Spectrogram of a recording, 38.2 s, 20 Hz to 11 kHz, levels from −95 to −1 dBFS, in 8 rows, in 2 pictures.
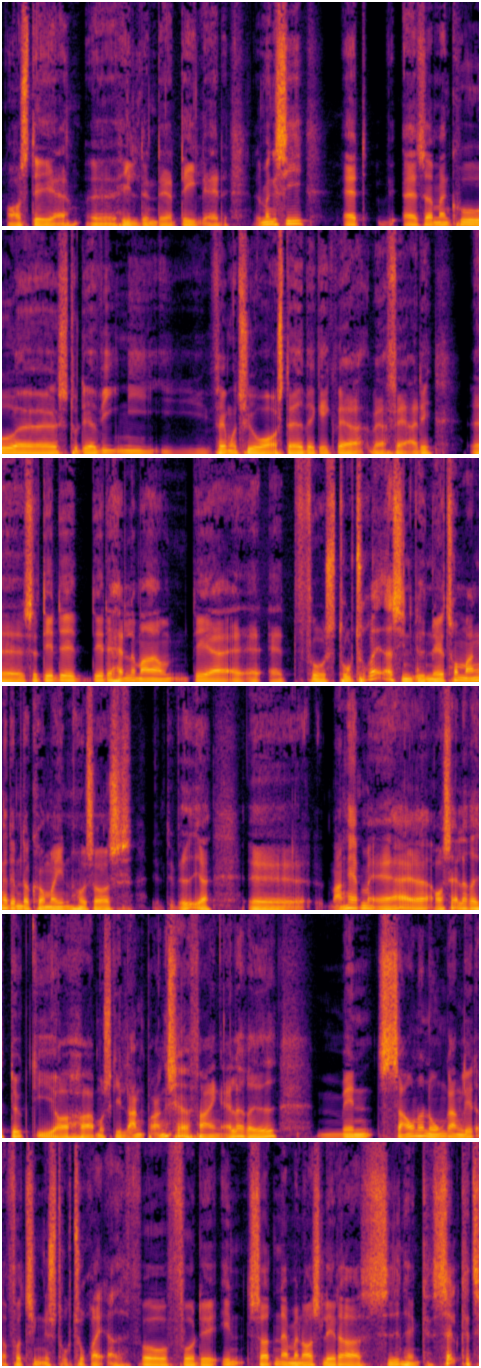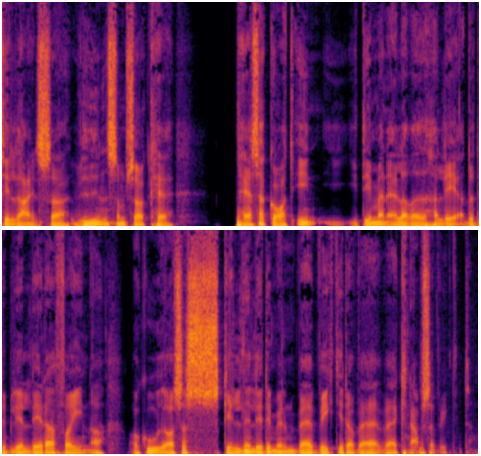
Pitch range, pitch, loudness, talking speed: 95-110 Hz, 100 Hz, -19 LUFS, 215 wpm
